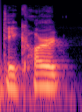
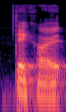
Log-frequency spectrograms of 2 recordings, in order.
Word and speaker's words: Descartes: going on in this episode is from like Descartes take hearts deep Descartes yeah Descartes apostrophe s to gauge its pronounced they call it yeah Descartes and then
